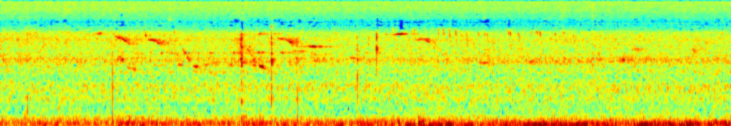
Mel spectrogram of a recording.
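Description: Birds chirping, with short quick calls and falling whistles, over a low steady rumble; a couple of light clicks come about two and a half seconds in.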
